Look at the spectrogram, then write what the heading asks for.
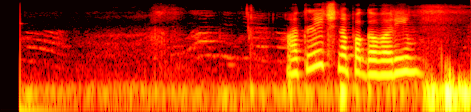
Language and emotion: Russian, sad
